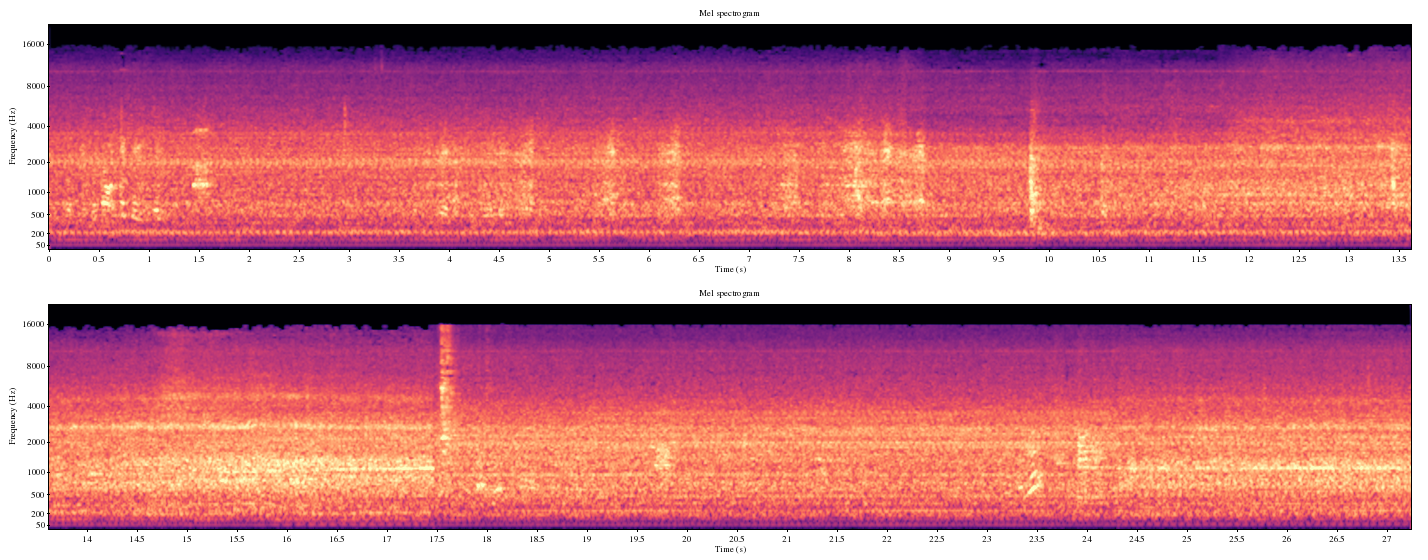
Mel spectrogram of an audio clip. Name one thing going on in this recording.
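A diesel locomotive engine rumbles steadily as it rolls slowly along the track.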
